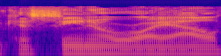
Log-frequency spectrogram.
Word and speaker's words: Casino Royale: I finally had gotten my hands on a Belgian one for that 1967 Casino Royale comedy Bond movie. Uh, just learned, by the way, that Fleming pronounced it Casino Royal.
